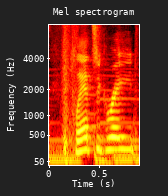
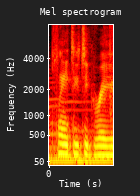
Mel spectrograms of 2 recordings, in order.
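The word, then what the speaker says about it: plantigrade: separated into two categories plant to grade and digitrade styles and yes that's how they are pronounced it's not planty to grade or digigrade it's plant grade and digit grade got it good plant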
